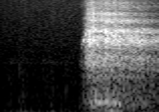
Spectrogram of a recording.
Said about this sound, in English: Breathing in and then letting it all out, right? I tried to do it just then, but my nose is a little congested, so sorry.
